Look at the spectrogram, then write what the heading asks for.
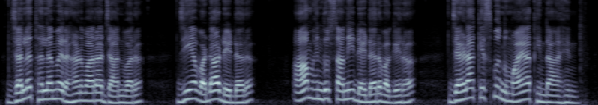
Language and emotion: Sindhi, neutral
